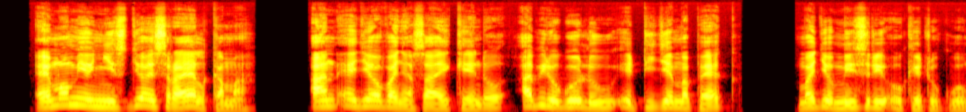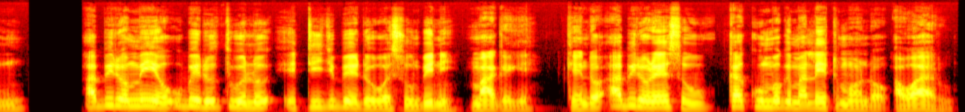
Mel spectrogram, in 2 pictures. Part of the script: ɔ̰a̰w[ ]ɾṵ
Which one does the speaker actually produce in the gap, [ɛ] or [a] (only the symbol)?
a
